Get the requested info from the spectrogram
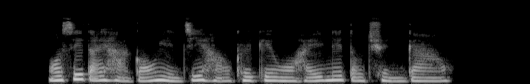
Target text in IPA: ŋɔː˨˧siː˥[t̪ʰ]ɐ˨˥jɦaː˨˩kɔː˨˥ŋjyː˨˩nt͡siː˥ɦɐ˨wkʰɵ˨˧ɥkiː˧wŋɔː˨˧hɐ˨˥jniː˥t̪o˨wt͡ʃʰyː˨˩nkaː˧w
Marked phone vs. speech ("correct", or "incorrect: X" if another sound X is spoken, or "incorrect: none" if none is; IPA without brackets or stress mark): incorrect: t̪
